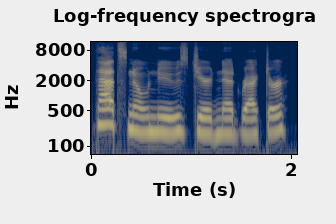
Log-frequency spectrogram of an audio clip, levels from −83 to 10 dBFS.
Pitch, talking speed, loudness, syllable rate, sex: 195 Hz, 175 wpm, -21 LUFS, 4.3 syllables/s, female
